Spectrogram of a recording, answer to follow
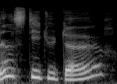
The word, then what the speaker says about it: instituteur: Un instituteur, okay, so liaison here, and then remember this E-U, it goes like with the R, instituteur.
